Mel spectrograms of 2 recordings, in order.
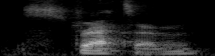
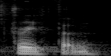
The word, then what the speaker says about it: Streatham: We're in my flat in uh Streatham uh which has a ham at the end, although you don't really pronounce the easily mispronounced as Stretham.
